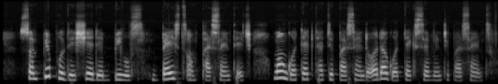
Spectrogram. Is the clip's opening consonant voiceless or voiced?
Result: voiceless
